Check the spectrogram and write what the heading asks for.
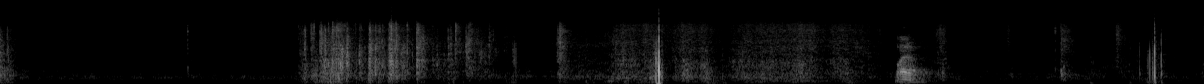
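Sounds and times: plastic wrapping rustling: 0:03.0 - 0:09.0.

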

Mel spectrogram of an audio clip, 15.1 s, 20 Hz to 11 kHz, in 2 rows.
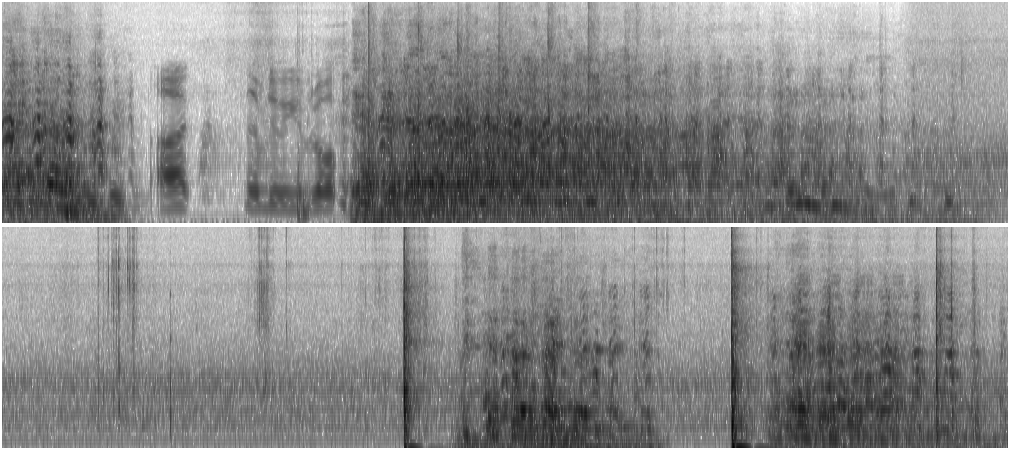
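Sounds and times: person speaking: 0:00.7 - 0:02.6
axe striking log: 0:10.5 - 0:11.0, 0:13.0 - 0:13.3.

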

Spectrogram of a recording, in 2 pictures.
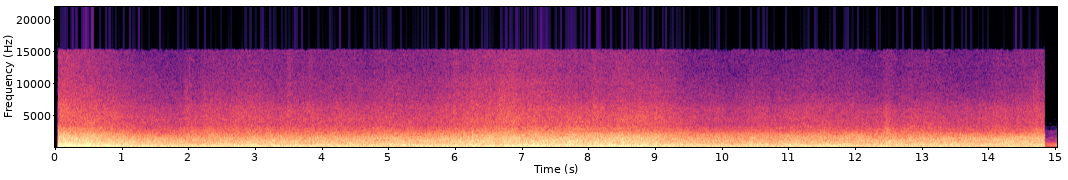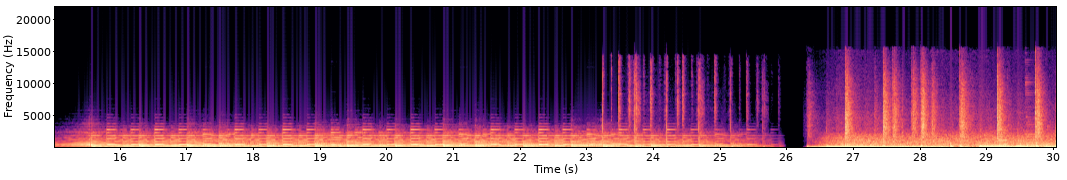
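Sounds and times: ocean surf breaking: 0:00.0 - 0:14.9, 0:26.6 - 0:30.0.

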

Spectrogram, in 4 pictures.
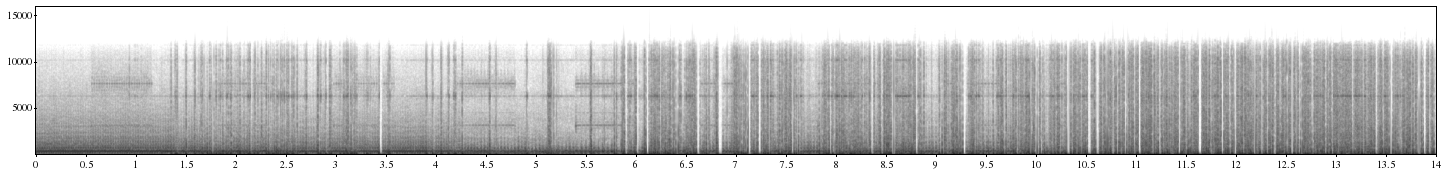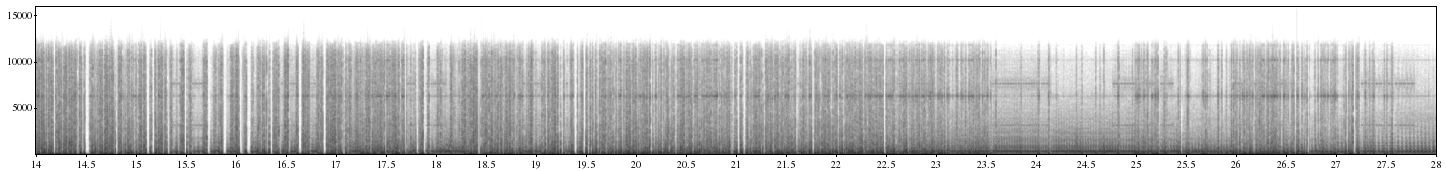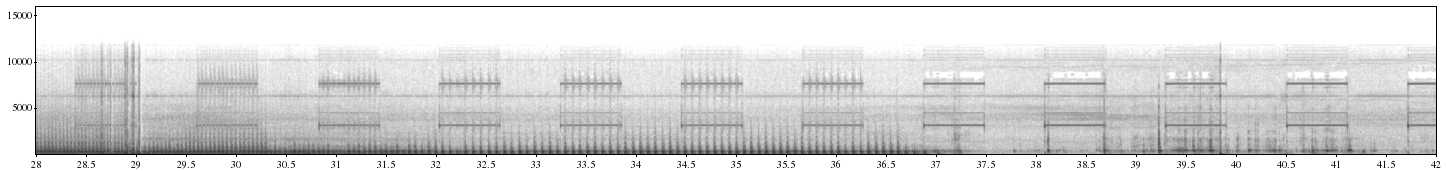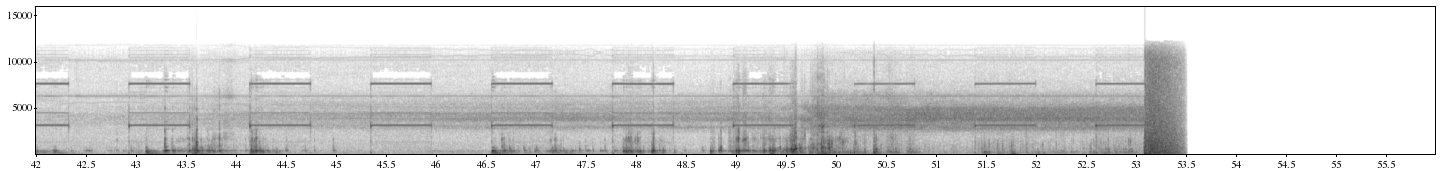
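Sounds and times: atv engine running: 0:00.0 - 0:53.1
electronic buzzer beeping: 0:00.4 - 0:53.4
wind rush on microphone: 0:01.2 - 0:30.5.

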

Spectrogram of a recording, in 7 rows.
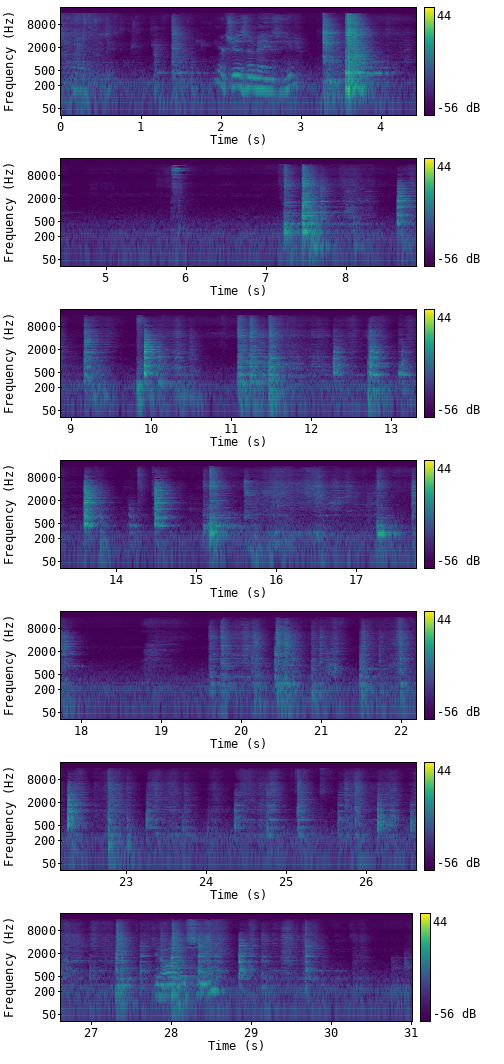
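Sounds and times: wooden spoon scraping metal skillet: 0:07.4 - 0:17.9, 0:19.6 - 0:30.5.

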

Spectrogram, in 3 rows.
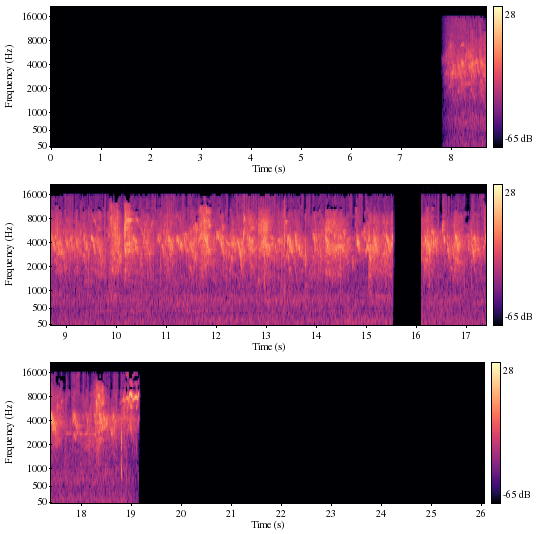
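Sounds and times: small birds chirping: 0:07.8 - 0:19.2.

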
